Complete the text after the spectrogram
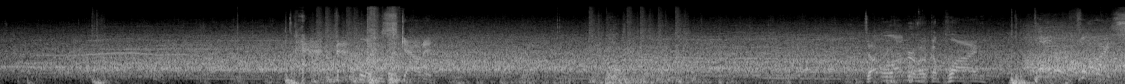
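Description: Heavy thuds of bodies slamming onto a wrestling ring ring out several times.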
